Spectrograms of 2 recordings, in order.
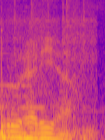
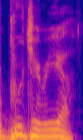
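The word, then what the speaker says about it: Brujeria: love that band name when Jerry had once told me about bruha how long at least you can say it right most people are brera oh well my wife's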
